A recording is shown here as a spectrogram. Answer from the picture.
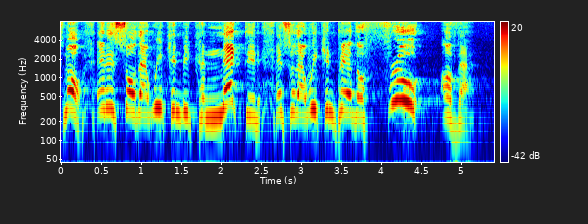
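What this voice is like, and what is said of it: Loud, excited shouting. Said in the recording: “sorry I'm screaming. I'm just excited.”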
